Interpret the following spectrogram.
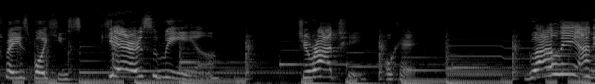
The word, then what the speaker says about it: Jirachi: More accent on the ra. Jirachi is what you're saying.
